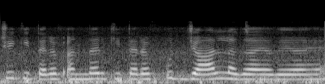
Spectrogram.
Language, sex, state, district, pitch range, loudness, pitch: Hindi, female, Uttar Pradesh, Shamli, 230-250 Hz, -15 LUFS, 235 Hz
